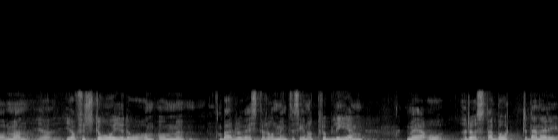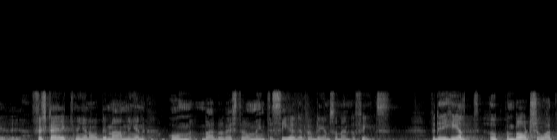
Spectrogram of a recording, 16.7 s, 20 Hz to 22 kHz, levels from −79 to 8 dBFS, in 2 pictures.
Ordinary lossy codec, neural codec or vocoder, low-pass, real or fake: none; none; none; real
